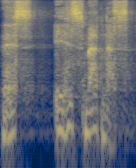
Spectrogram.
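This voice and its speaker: An actor playing an ancient, proud elven rebel mage burdened by regret in a video game, speaking in a grave, formal, measured way. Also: male voice, on the low side, lively intonation, a bit bright, in a large hall, full character voice. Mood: somber, pleading. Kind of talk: theatrical video game voice acting.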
